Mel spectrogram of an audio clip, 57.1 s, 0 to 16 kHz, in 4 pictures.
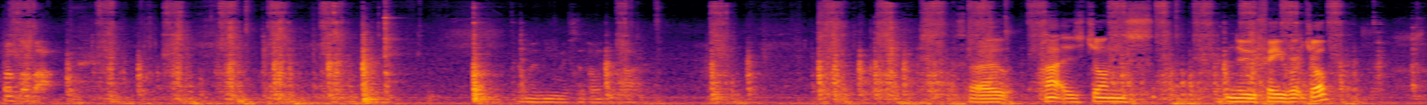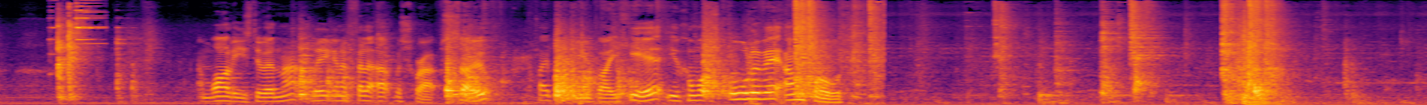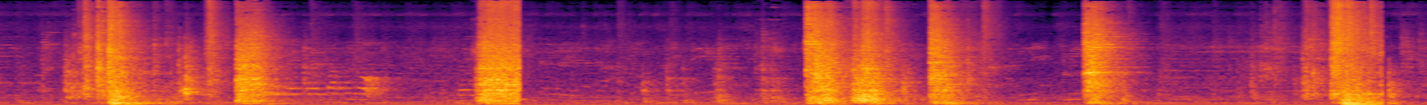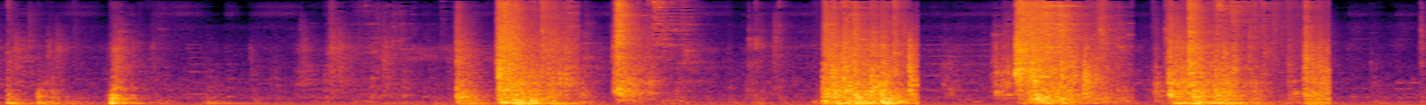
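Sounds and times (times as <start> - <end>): scrap metal crashing and clanging: 52.8 - 56.1.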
